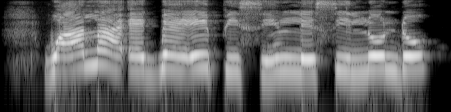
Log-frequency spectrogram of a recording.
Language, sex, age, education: Yoruba, female, 15-29, tertiary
